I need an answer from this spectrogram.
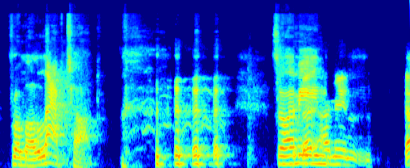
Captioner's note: group laughing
